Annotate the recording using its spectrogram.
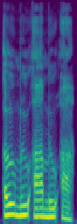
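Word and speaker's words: ʻOumuamua: The pronunciation is O-mu-a-mu-a, with gentle emphasis on each syllable.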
